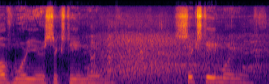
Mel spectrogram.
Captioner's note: laughter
